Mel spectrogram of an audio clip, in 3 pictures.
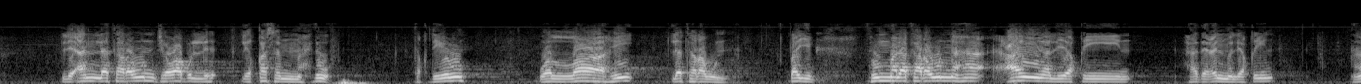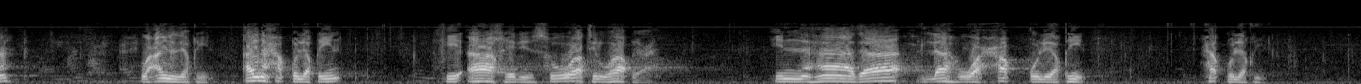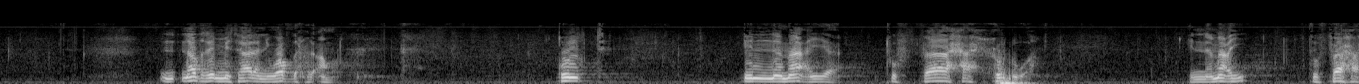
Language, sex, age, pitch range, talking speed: English, male, 50-69, 115-145 Hz, 70 wpm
